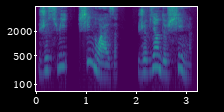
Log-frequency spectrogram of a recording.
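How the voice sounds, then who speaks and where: A woman's voice: mid-range voice, animated, takes it slowly. A woman reading scripted phrases for a language-learning video, enunciating each short line carefully.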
